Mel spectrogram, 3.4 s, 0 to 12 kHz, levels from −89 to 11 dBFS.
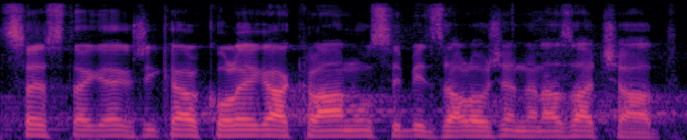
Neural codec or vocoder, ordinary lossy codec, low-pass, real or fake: none; Opus, 64 kbps; 10.8 kHz; real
